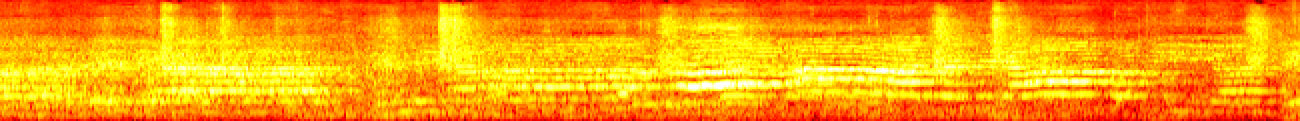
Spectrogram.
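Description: A group of female voices singing together in unison, with a few sharp percussive hits scattered through it.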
